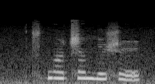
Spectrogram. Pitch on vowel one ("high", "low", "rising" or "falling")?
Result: high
